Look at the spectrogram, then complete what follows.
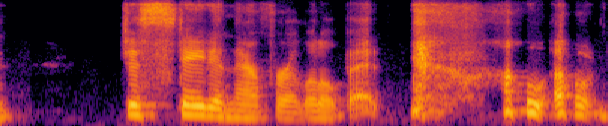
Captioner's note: laughing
